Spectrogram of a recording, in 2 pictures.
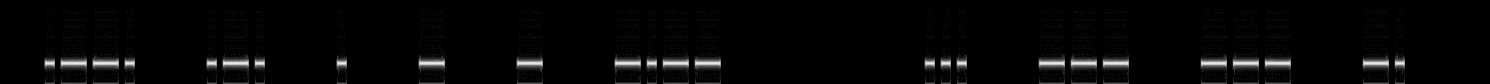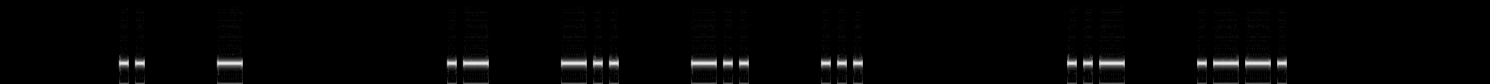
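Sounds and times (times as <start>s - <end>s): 
morse code at 5 wpm: 0.5s - 1.4s, 2.1s - 2.7s, 4.2s - 4.5s, 5.2s - 5.4s, 6.2s - 7.2s, 9.3s - 9.7s, 10.4s - 11.3s, 12.0s - 12.9s, 13.6s - 14.1s, 16.1s - 16.4s, 17.1s - 17.4s, 19.4s - 19.8s, 20.5s - 21.1s, 21.8s - 22.4s, 23.1s - 23.6s, 25.6s - 26.2s, 26.9s - 27.8s.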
